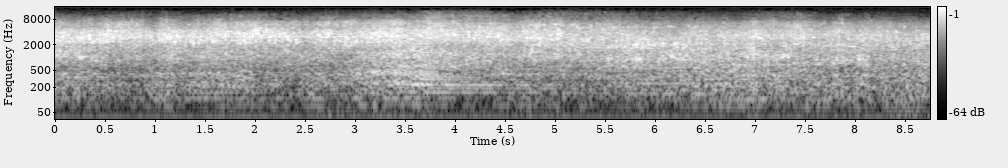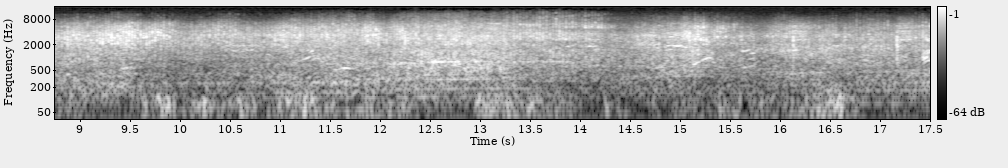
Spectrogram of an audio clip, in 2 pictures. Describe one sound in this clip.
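Kart engines whine and buzz as the karts race around a track outdoors.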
